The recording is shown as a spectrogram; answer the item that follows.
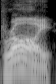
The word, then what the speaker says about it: Bri: Bri, not Brie, because I kept saying her name wrong. Bri.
